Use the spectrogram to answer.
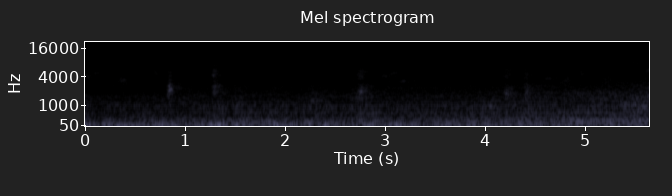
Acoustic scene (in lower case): residential area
